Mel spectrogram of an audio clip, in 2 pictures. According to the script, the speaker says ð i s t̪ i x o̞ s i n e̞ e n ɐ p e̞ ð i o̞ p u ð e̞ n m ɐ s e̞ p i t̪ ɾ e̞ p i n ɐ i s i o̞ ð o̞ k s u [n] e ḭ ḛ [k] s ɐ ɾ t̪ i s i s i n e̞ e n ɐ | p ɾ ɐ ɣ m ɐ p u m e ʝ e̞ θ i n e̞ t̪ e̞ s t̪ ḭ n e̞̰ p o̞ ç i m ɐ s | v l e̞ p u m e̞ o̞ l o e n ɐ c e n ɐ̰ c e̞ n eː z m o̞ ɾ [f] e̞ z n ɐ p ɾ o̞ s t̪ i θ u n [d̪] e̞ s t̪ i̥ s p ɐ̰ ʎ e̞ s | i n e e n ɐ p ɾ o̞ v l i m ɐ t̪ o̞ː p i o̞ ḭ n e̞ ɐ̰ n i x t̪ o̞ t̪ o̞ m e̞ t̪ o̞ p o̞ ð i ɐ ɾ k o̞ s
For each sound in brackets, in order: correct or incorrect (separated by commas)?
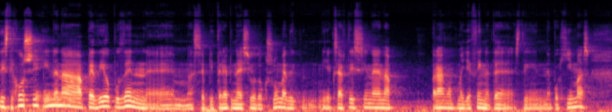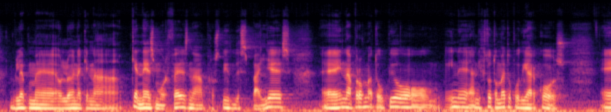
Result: incorrect, correct, correct, correct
